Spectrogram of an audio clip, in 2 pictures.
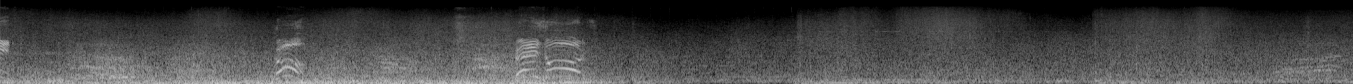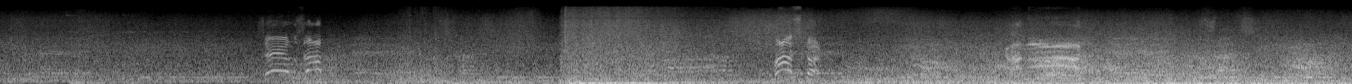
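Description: Wind blows strongly over the sea.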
